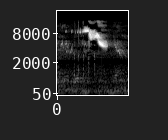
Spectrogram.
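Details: Blue-black grassquit giving an aggressive song, with female calls in the background. A single high, buzzy note slides downward and fades over a faint, steady background hiss.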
